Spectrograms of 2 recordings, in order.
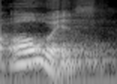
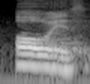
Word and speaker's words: always: But the people you meet are always always L silent, are always different from what you expect.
